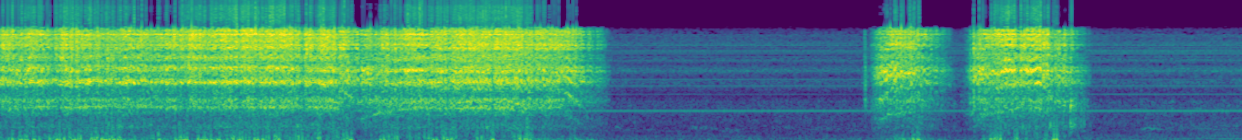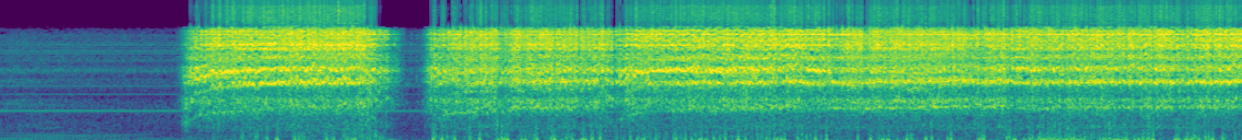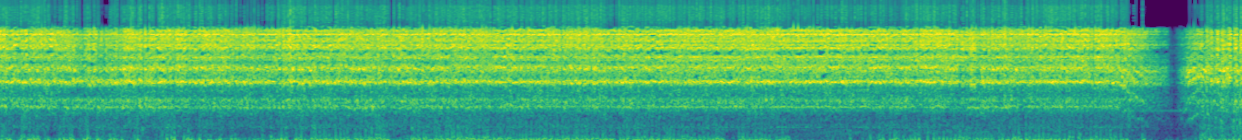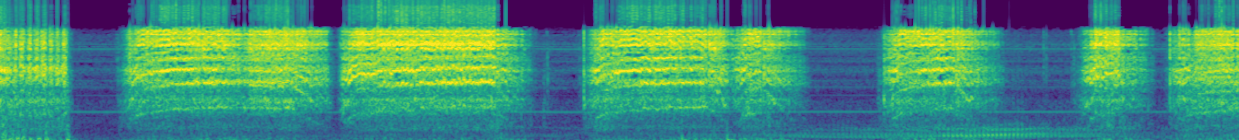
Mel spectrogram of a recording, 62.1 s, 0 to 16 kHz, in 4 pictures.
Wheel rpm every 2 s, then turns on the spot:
230, 230, 200, 120, 0, 50, 90, 0, 10, 180, 120, 190, 210, 220, 230, 230, 230, 230, 230, 230, 230, 230, 160, 100, 170, 140, 120, 170, 40, 70, 80.
none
